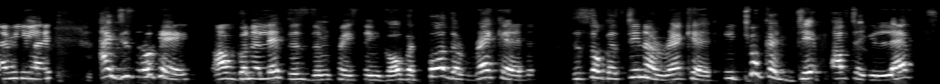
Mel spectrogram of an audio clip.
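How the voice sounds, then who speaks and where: At a moderate pace, a woman with a plain, everyday voice speaks in a fairly high pitch with lively intonation. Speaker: talk show host. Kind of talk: interview.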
